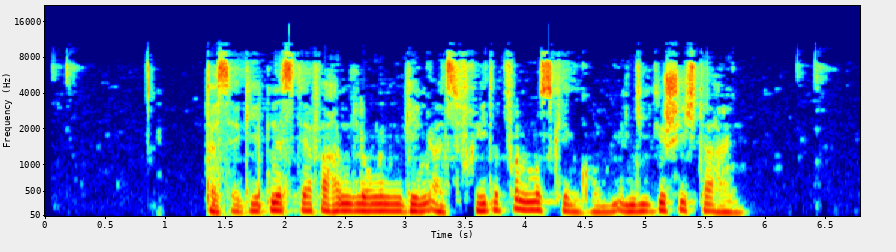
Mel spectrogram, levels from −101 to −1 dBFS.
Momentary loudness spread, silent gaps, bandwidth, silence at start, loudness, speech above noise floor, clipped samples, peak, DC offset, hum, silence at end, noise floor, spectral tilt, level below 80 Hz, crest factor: 12 LU; none; 9.6 kHz; 0.15 s; -14 LUFS; 57 dB; under 0.1%; 0 dBFS; under 0.1%; none; 1 s; -71 dBFS; -4 dB/octave; -46 dBFS; 16 dB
